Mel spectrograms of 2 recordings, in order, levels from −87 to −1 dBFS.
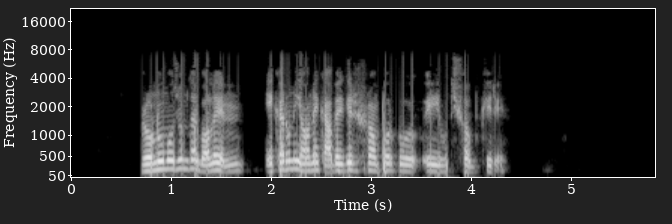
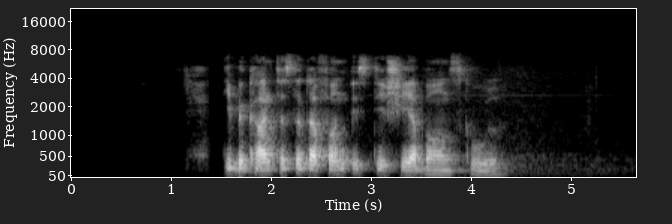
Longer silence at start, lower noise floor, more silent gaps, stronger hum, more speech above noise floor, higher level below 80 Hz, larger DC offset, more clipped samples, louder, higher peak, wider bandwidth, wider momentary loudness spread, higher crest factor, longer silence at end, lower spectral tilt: second, 0.7 s vs 1.55 s; about the same, under -90 dBFS vs -87 dBFS; neither; neither; first, over 73 dB vs 65 dB; first, -48 dBFS vs -66 dBFS; neither; neither; first, -18 LUFS vs -23 LUFS; about the same, -2 dBFS vs -2 dBFS; about the same, 7.6 kHz vs 7.4 kHz; second, 9 LU vs 14 LU; about the same, 18 dB vs 22 dB; first, 1.5 s vs 1.35 s; first, -7.5 dB/octave vs -3 dB/octave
